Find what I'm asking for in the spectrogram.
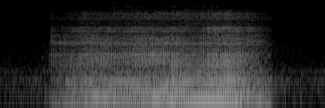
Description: Our St Bernard snoring after a rough day of knocking over the Christmas tree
